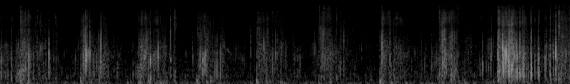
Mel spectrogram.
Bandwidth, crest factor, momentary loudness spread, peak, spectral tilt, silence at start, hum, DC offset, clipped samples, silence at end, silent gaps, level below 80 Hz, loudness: 17 kHz; 32 dB; 18 LU; -8 dBFS; -2.5 dB/octave; 0 s; none; under 0.1%; under 0.1%; 0 s; none; -58 dBFS; -38 LUFS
